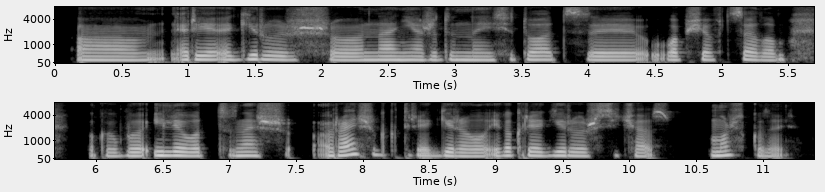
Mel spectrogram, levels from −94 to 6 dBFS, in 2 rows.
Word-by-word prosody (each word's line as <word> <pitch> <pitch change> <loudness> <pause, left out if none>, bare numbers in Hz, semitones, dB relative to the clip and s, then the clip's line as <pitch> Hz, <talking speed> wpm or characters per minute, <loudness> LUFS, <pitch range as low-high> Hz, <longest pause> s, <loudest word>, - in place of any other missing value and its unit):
ам, 185 +3 0
реагируешь, 205 -1 +1
а, 185 0 +1
на 195 +1 +2
неожиданные 190 0 0
ситуации 190 -2 -1
вообще 195 0 -2
в 195 - -14
целом? 195 0 -2 0.5
Вот - - -8
как 185 0 -3
бы 190 -1 +2
или 210 -1 +5
вот 195 0 +2 0.2
знаешь, 200 -2 0 0.2
а 205 - -1
раньше 255 +5 +3
как 235 - -13
ты 225 - -14
реагировал 185 -3 +1
и - - 0
как 205 0 0
реагируешь 200 -2 +2
сейчас, 190 -4 -5 0.3
можешь 220 +3 +2
сказать? 95 -1 -6
195 Hz, 135 wpm, -24 LUFS, 185-205 Hz, 0.5 s, или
